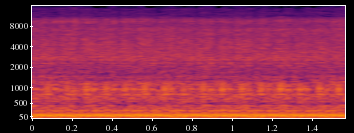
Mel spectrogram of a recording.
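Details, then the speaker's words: Fox-body Mustang with turbo 6.0 LS V8, still untuned, after reassembly with throttle body refitted: steady, even, quiet low idle with 50 psi oil pressure; slight lifter noise only at startup then gone; normal idle. "it idles. Still got 50 pounds oil pressure, so. Nice. It's like the lifter's kind of like a little bit of noise until it starts and then it goes away. Super quiet though, compared."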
